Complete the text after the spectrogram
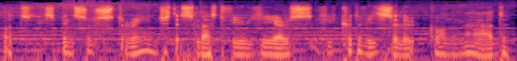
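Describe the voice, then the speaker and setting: Deep voiced guy slowly reading out a horror game story, subdued, music going behind him. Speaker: gaming YouTuber reading a visual novel aloud. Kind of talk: reading horror game text aloud, narration and dialogue.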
